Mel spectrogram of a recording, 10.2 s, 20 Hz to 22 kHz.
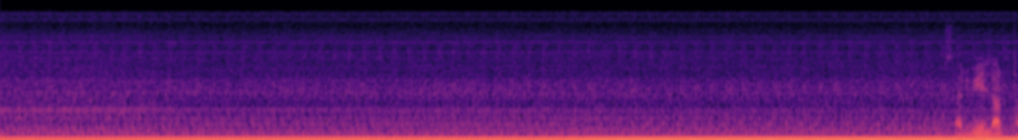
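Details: VW Passat Break 1.6 TDI 105 hp, engine code CAYC, 2011/2012 diesel, idling during major service after oil change: steady, even diesel clatter with constant low drone, no knocks or misses; healthy idle.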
